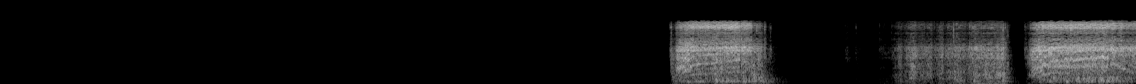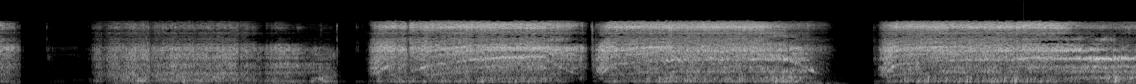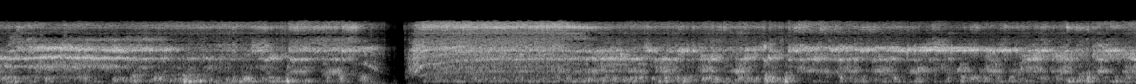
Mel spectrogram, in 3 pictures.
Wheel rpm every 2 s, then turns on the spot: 0, 0, 0, 50, 20, 50, 20, 60, 110, 70, 130, 160, 140, 120, 160, 160, 160.
6-8 10-14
